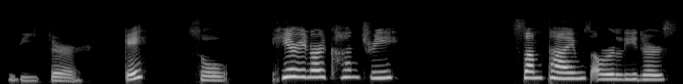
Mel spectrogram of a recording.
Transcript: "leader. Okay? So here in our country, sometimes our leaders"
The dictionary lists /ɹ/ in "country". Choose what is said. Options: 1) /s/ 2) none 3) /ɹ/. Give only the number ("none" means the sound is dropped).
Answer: 3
